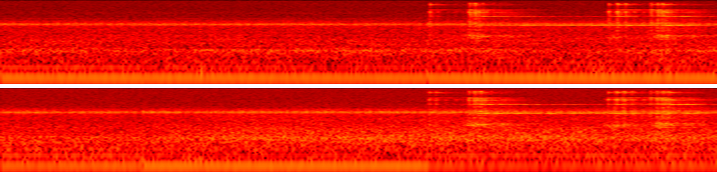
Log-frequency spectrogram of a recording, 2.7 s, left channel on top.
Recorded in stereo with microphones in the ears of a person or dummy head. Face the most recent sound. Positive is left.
turn(degrees=-30)  # may be behind; listen again after turning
